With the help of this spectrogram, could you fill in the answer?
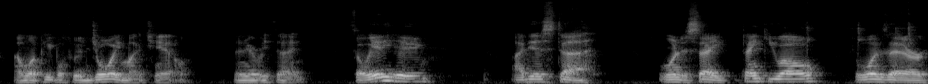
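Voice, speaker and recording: With an Appalachian accent, a man talks at a moderate pace with ordinary pitch variation. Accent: US Southern (Appalachian). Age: 60s. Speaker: woodcarver. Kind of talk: casual monologue; tutorial. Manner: casual, repetitive with fillers.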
